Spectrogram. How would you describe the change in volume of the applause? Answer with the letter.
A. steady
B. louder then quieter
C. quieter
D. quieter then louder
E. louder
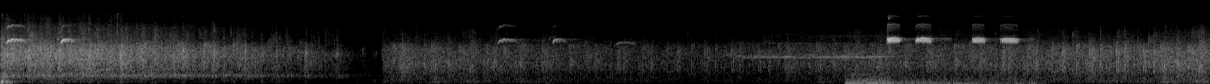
D.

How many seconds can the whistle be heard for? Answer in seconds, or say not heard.
4 s.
